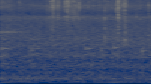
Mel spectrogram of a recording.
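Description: Crisp deep-fried papad roll crackling softly and evenly as it is broken apart by hand.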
